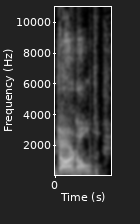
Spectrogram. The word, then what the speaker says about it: Darnold: Sam Darno, I have never understood. It's French.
